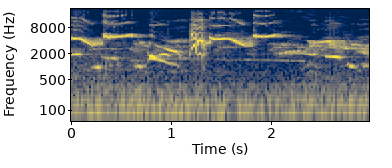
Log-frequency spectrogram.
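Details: Oriental magpie-robin (kacer) song for arousing a calm bird: long sweet whistles gliding downward, a sudden harsh rasping burst midway, then more sustained whistled notes.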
